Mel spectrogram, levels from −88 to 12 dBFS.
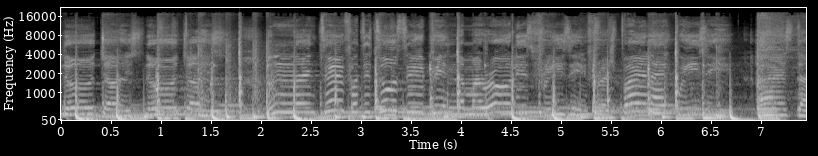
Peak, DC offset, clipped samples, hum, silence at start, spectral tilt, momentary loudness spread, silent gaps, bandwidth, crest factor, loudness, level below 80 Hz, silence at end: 0 dBFS; under 0.1%; under 0.1%; none; 0 s; -5 dB/octave; 2 LU; none; 19 kHz; 12 dB; -13 LUFS; -20 dBFS; 0 s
